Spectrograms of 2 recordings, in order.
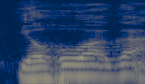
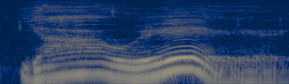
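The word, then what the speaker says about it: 야훼: 원래에 원래의 발음대로 말하자면 이것은 여호와가 아니라 야외예요. 야외 야외라고 읽어야지 맞는데 이것은 뭐냐 하면은 하나님의 본명이에요.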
